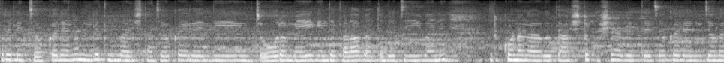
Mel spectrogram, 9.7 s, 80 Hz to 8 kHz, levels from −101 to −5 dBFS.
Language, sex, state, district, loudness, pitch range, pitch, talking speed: Kannada, female, Karnataka, Chamarajanagar, -16 LUFS, 215-225 Hz, 220 Hz, 120 wpm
